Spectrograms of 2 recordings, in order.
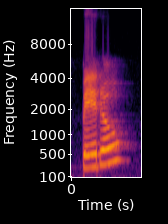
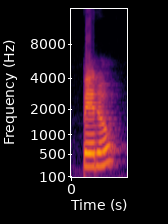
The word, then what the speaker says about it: pero: Prueba a pronunciar y ver si ves la diferencia. Caro, carro. Pero, perro.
